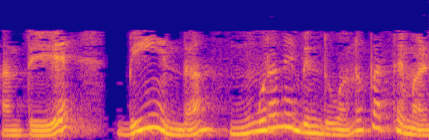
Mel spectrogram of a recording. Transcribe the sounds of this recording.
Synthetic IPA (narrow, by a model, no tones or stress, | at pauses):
ɐnt̪eje | biːind̪ɐmuːɾɐne̞ːbind̪uʋɐnːupɐt̪ʰːemaːɽi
